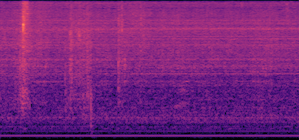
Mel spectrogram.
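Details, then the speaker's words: Hot tub circulation pump during heater replacement and GFCI breaker trip diagnosis: steady motor hum with a faint dry whir and no water movement; pump is airlocked and running dry, not circulating water. "I can actually hear this pump and tell that it's not moving water has a very distinct sound to it when it's not moving"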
